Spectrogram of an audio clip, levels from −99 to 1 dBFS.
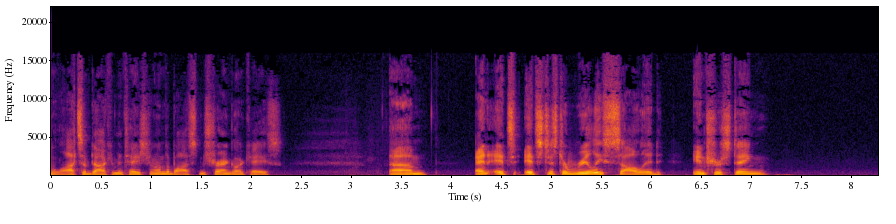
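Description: No technical faults found anywhere in the recording.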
